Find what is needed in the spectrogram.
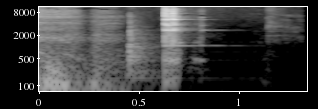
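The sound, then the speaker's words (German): Glasses of Ardmore and Highland Park Scotch whisky clink after a soft, muffled rustle. A couple of sharp, bright clinks follow, and the second leaves a brief ringing tone that fades into quiet. “Also ich gieße jetzt gerade zwei. Ah, wunderbar. Und zwar The Ardmore und Highland Park. Prost.”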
